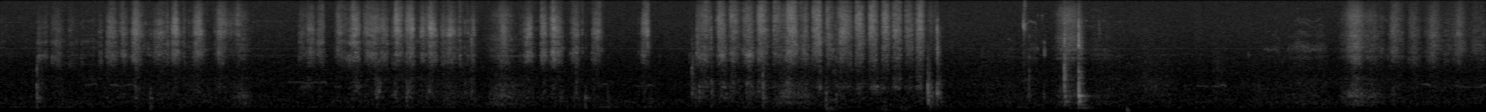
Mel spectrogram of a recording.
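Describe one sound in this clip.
A brush scrubs and swishes across paper in quick, rasping strokes.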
